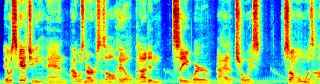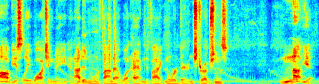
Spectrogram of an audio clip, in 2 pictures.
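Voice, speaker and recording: A man's voice: on the low side, close to an everyday voice. An actor playing a wary, nervous audio editor telling his uneasy first-person story in an audio drama. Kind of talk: audio drama narration and dialogue. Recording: clearly noisy background.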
